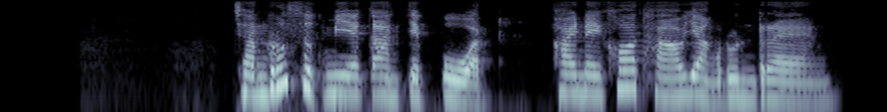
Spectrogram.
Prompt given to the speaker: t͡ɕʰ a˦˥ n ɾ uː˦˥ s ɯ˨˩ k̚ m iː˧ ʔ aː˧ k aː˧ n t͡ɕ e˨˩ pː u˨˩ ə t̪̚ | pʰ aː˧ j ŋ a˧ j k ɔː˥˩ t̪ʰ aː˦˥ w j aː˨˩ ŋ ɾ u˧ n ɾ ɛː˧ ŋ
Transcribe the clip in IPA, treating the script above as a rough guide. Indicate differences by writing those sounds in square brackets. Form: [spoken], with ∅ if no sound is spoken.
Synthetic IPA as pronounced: t͡ɕʰ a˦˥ n ɾ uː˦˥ s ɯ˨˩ k̚ m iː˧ ʔ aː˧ k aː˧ n t͡ɕ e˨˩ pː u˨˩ ə t̪̚ | pʰ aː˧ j [n] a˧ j [kʰ] ɔː˥˩ t̪ʰ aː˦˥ w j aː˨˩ ŋ ɾ u˧ n ɾ ɛː˧ ŋ

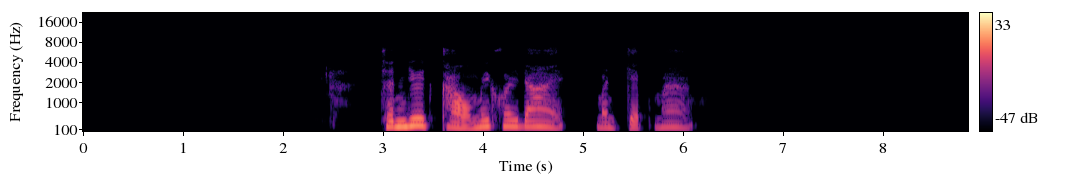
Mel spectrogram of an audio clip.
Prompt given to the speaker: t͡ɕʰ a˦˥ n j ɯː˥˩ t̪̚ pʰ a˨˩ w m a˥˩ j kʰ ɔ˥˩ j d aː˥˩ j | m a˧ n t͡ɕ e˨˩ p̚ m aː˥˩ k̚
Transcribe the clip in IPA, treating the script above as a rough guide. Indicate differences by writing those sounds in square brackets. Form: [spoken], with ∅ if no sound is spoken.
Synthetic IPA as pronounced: t͡ɕʰ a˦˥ n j ɯː˥˩ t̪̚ [kʰ] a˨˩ w m a˥˩ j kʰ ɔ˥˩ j d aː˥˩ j | m a˧ n t͡ɕ e˨˩ p̚ m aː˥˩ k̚

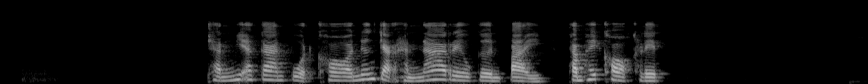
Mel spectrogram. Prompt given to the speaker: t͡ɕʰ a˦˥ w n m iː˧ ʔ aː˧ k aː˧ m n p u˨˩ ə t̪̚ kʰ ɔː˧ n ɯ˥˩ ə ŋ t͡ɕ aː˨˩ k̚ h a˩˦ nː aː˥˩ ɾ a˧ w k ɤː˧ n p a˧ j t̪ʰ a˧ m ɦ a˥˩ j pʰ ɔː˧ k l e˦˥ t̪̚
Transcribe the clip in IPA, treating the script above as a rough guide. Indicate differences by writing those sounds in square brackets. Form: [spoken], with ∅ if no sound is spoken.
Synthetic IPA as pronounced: t͡ɕʰ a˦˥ [∅] n m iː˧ ʔ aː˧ k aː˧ [∅] n p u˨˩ ə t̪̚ kʰ ɔː˧ n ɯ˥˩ ə ŋ t͡ɕ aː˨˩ k̚ h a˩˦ nː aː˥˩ ɾ [e˧] w k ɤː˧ n p a˧ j t̪ʰ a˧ m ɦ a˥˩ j [kʰ] ɔː˧ [kʰ] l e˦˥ t̪̚

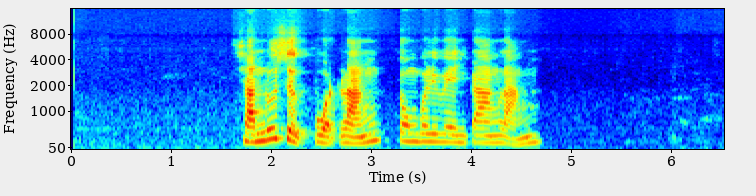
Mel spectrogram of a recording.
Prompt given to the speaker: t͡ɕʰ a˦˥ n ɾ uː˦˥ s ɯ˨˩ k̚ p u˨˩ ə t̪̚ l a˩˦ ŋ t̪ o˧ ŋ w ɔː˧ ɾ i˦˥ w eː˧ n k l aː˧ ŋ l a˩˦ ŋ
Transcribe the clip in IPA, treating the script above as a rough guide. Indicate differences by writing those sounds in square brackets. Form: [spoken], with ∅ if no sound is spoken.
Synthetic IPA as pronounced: t͡ɕʰ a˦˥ n ɾ uː˦˥ s ɯ˨˩ k̚ p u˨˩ ə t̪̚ l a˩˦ ŋ t̪ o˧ ŋ [b] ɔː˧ ɾ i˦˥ w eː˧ n k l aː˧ ŋ l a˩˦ ŋ

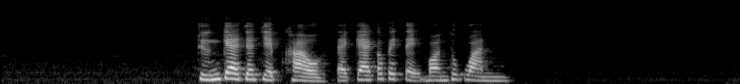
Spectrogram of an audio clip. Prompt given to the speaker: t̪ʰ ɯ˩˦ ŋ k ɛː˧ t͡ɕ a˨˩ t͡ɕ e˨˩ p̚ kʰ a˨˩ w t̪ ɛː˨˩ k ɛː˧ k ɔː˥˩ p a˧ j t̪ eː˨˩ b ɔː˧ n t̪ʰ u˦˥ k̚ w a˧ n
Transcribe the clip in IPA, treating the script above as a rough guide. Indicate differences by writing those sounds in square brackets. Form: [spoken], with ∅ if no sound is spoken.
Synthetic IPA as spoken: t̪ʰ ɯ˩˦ ŋ k ɛː˧ t͡ɕ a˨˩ t͡ɕ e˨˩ p̚ kʰ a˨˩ w t̪ ɛː˨˩ k ɛː˧ k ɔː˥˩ p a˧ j t̪ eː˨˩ b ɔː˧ n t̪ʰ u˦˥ k̚ w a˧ n

